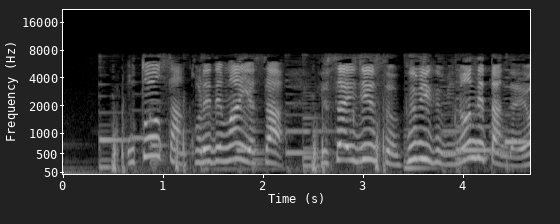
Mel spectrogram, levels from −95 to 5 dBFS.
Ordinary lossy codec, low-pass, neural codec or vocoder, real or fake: none; 7.2 kHz; none; real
